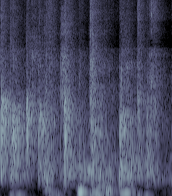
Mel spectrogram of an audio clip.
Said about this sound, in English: Now everybody clap.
